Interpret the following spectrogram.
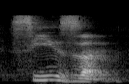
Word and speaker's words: season: zzz, la segunda S se pronuncia zzz, ¿bien? Season. Así que tienen que primero tratar de reproducir zzz, zzz, ese sonido y luego separar esto en las 2 sílabas. La primera, digamos, si, ¿verdad? Con la S suave, si. Y la segunda, zon, season.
